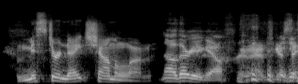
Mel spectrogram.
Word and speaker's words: Night Shyamalan: I'm not even sure what the M stands for, so maybe it's really hard to pronounce. Mr. Night Shyamalan.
